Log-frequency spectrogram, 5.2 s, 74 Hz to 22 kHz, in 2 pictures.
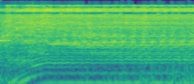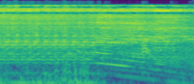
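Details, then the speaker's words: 160 cc single-cylinder motorcycle that had a piston clip left out, scoring the cylinder: hard revving with a heavy rattly clatter on the exhaust note rising with revs; piston slap from a scored, worn cylinder. "Bem, esse barulho todinho que vocês estão ouvindo aí, pessoal, é isso aí, ó. Original, não, original, >> ó. Cilindro riscado, gasto, fica uma batedeira impressionante, pessoal."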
